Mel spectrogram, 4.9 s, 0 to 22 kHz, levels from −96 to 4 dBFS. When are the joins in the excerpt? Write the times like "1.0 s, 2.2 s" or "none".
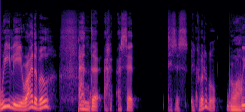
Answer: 1.5 s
